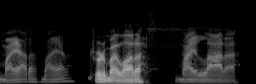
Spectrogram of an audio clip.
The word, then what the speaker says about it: Mailata: How do you pronounce the name? Mailata? Jordan Mailata. Mailata. Right. Mailata.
